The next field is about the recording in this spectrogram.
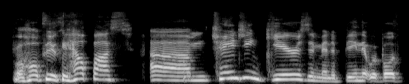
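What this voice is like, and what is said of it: Brooklyn accent. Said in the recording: “I'm proud of my Brooklyn accent.”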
